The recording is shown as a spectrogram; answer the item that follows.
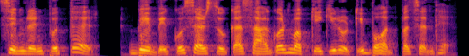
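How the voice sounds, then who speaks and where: A woman voicing a kindly middle-aged mother-in-law with a Punjabi accent and an affectionate, measured manner. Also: low voice, breathy edge, pitched below the performer's own voice. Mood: kindly instructing.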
